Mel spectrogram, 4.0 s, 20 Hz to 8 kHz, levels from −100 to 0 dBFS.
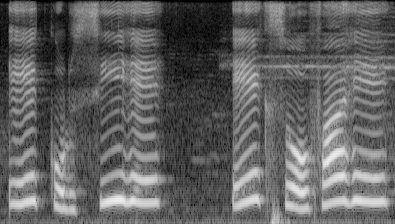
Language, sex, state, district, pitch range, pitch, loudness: Hindi, female, Madhya Pradesh, Bhopal, 280-330 Hz, 310 Hz, -15 LUFS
